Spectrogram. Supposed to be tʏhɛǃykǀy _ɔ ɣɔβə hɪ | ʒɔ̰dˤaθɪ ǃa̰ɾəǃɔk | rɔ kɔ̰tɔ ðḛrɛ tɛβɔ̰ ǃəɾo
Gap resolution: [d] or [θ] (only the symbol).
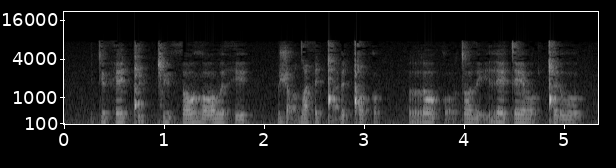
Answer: θ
